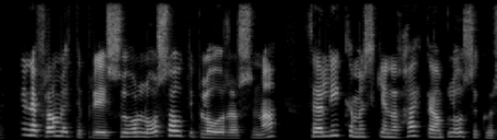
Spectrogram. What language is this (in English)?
Icelandic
